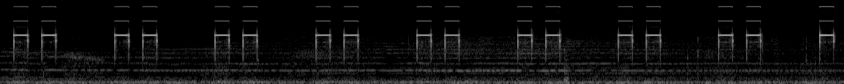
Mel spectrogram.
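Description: Controller alert sounding short, high double beeps about once a second, the alarm that the drone is on return-to-home. Under the beeps, a faint steady hum from the original DJI Mavic Air's propellers overhead.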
